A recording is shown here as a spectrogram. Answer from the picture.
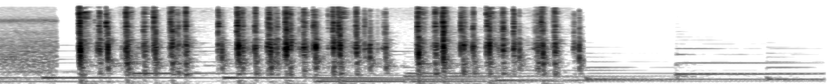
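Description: A fast run of sharp clicks like typing, over soft plucked-string music. The clicks stop about three seconds in, and the plucked notes ring on and fade.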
